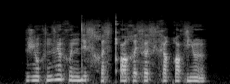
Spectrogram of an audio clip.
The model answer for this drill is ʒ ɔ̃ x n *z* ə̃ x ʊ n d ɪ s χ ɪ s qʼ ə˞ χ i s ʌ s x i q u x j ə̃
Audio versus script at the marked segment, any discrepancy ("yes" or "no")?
no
